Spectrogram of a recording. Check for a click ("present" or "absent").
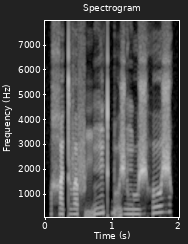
absent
